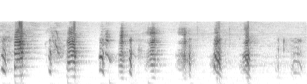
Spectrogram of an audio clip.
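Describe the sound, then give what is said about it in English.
About eight squawky, nasal honks from a squeezed inflatable rubber chicken toy, fired off in a quick uneven series, loud with no voices. “Patricia wants a chicken. I have to live for an inflatable chicken.”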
